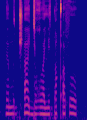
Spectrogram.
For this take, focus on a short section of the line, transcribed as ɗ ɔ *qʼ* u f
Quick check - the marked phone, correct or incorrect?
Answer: correct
